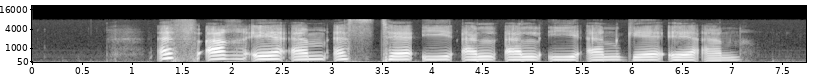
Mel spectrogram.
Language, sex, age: Norwegian, female, 25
